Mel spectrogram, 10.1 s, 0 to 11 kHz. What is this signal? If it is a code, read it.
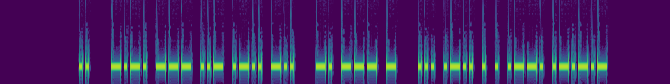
Morse code, heard as a keyed tone, about 25 wpm, 700 Hz. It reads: I COULD NOT SLEEP.
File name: practice / 25wpm / Sentences with 3-Word Phrases - 25wpm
